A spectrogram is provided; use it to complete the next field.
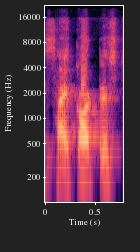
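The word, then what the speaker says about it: psychiatrist: साइकोट्रिस्ट है जो माहिर नफ्सियात डॉक्टर होता है, इसमें पी साइलेंट है।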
